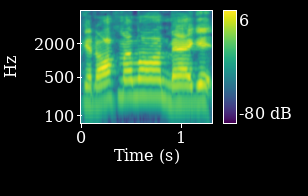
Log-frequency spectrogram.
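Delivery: screaming. Speaker on the sidewalk quotes a man yelling at him, imitating someone screaming. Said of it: "he's screaming at me now".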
